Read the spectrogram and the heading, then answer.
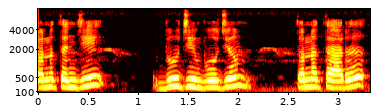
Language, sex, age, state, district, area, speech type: Tamil, female, 60+, Tamil Nadu, Viluppuram, rural, spontaneous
